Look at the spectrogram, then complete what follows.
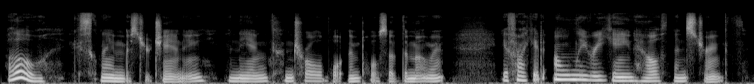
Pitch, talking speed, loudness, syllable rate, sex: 165 Hz, 150 wpm, -18 LUFS, 4.8 syllables/s, female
